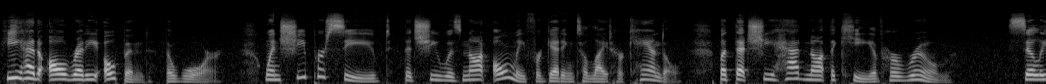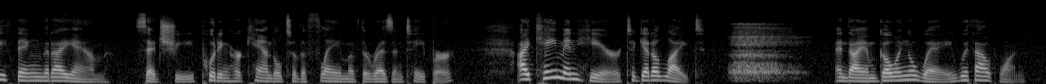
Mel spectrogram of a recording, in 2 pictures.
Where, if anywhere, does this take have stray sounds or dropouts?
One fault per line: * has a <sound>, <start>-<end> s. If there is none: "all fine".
* has a sigh, 17.7-18.6 s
